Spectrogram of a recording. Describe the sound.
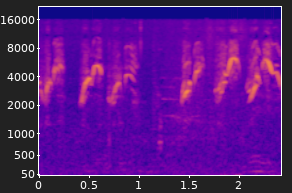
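A person whistles an imitation of the call a goldfinch made when it was very young: quick, high, twittering chirps in two bursts separated by a short pause, fairly loud over a faint background hiss.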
